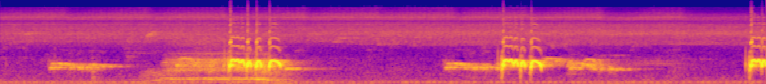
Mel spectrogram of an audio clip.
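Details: A local zebra dove recording used as a lure call for trapping gives soft, mid-pitched cooing phrases ending in quick staccato notes, repeated about every two and a half seconds over a low steady hum.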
